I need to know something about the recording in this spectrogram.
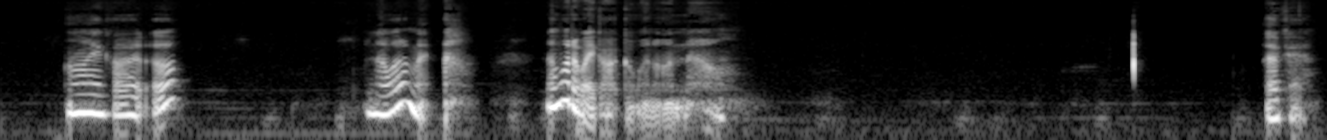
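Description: A young woman speaks sadly and haltingly, close to a microphone.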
